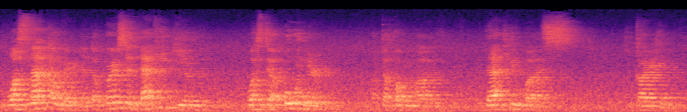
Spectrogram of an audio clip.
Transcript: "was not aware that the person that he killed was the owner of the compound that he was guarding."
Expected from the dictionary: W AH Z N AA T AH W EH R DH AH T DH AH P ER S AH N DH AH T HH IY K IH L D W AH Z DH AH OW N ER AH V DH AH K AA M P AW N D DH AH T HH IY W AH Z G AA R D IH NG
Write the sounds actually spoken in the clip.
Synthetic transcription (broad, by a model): W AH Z N AA T AH W EH R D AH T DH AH P ER S AH N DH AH T HH IY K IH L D W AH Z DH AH OW N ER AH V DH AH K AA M AW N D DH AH T HH IY W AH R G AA R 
